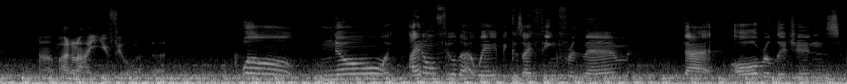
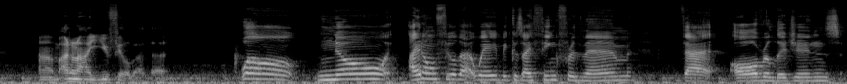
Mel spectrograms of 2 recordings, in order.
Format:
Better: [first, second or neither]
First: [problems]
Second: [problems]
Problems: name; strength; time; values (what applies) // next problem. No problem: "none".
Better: second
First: low rumble; loud; throughout; 3 dB below the speech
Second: low rumble; faint; throughout; 25 dB below the speech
